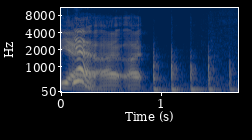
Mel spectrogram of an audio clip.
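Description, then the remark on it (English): A brief wavering voice gives way to five quick, evenly spaced knocks, each a dull rap like knuckles on a wooden door. “Are you knocking?”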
